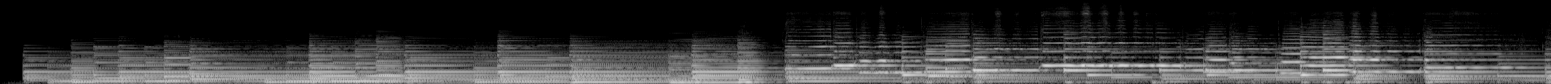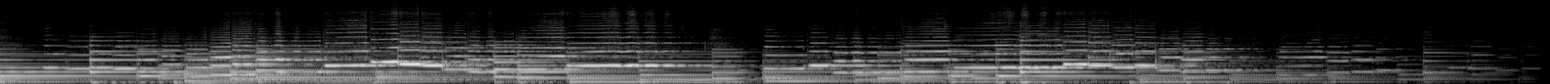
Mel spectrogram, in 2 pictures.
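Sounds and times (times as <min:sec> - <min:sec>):
piano: 0:00.2 - 0:30.9
flute: 0:06.9 - 0:30.9.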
